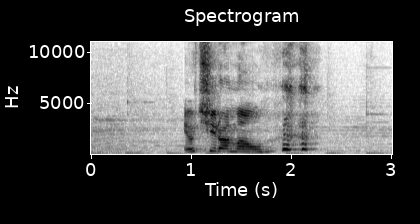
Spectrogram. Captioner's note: laughs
